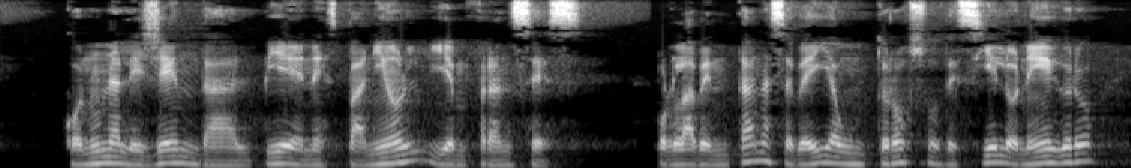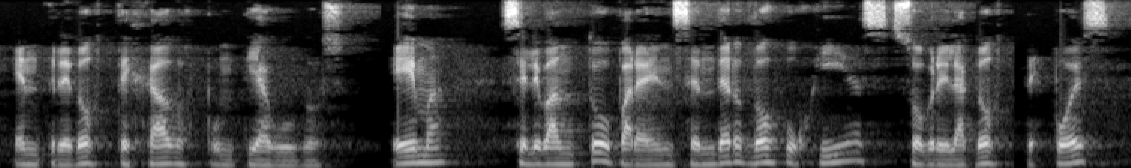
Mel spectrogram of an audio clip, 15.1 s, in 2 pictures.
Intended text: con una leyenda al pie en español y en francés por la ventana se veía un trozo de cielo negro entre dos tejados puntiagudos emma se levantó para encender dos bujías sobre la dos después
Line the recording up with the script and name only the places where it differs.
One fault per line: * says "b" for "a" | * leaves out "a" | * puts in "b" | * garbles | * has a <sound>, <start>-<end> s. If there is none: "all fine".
all fine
